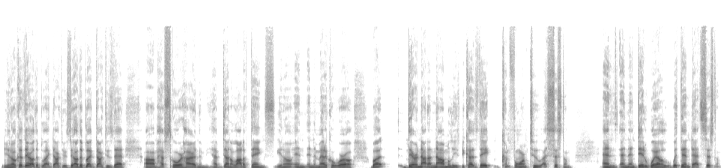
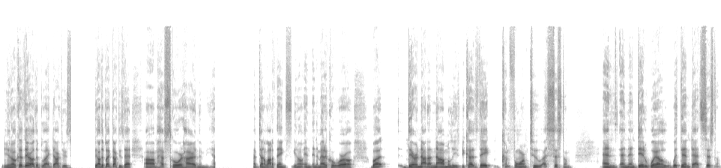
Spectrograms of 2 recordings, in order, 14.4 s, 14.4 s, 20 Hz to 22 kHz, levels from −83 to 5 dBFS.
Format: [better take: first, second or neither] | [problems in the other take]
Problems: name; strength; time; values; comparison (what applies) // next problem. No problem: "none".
first | audio freezing; at 1.5 s and at 4.5 s for 1 s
